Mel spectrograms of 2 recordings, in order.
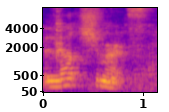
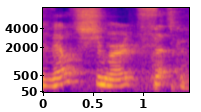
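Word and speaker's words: Weltschmerz: spell it is it it's pronounced with a V because this German is derived from German okay but it's w e l t C uh s c h m e r z velt Schurz and velt Schurz is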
